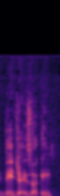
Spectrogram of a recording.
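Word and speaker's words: DJ Zooky: that by the way DJ zookie DJ Zuki yeah okay that's how I pronounce it like Boogie with a z hey have a great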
